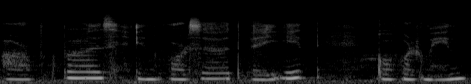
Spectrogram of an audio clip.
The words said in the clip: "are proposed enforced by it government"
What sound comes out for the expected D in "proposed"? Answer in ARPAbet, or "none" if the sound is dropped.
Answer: none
